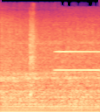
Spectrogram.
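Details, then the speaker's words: Over an idling engine just after starting, on a recovered stolen car with a new ignition fitted, one steady high warning tone sounds for under a second: airbag fault alert, as an airbag is missing and the airbag light is on. "airbag failure of course we got an airbag missing there we go"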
